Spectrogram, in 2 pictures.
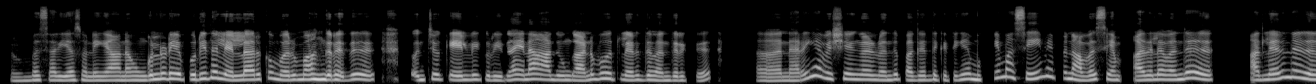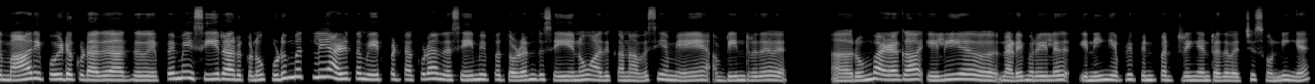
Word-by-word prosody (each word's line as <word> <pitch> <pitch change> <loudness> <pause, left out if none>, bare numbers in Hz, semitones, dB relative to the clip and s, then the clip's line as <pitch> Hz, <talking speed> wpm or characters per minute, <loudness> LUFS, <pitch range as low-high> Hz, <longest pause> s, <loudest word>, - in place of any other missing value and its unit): ரொம்ப 175 +4 -4
சரியா 195 0 0
சொன்னீங்க, 190 -1 -1
ஆனா 195 0 0
உங்களுடைய 245 +6 +3
புரிதல் 265 +4 +2
எல்லாருக்கும் 225 +4 +2
வருமாங்கறது 225 0 +4 0.5
கொஞ்சம் 220 +3 -2
கேள்விக்குறி 205 -1 +2
தான். 225 +2 +3
ஏன்னா 240 +2 +3
அது 215 - -2
உங்க 205 -2 0
அனுபவத்துல 230 -2 0
இருந்து 210 +1 -2
வந்திருக்கு. 185 -1 -4 0.6
அ - - -5 0.3
நெறய 250 - 0
விஷயங்கள் 230 -3 +1
வந்து 210 +4 -1
பகிர்ந்துக்கிட்டீங்க. 200 +2 -3
முக்கியமா 310 +10 -3
சேமிப்பின் 280 -1 0
அவசியம். 215 +1 0 0.2
அதுல 215 +3 +1
வந்து, 245 +6 +2 0.6
அதிலேருந்து 255 +10 +1 0.3
மாறி 250 +7 +3
போயிடக்கூடாது, 220 -4 +1
அது 195 +1 -3 0.2
எப்பயுமே 270 +8 0
சீரா 245 0 +2
இருக்கணும். 215 +1 -3
குடும்பத்திலயே 335 +6 0
அழுத்தம் 255 -1 +1
ஏற்பட்டா 225 0 -4
கூட 250 +2 -1
அந்த 220 - 0
சேமிப்ப 220 +1 -1
தொடர்ந்து 220 +5 0
செய்யணும். 195 +3 0
அதுக்கான 190 -1 -4
அவசியம் 205 +1 -2
ஏன் 200 +2 0
அப்படின்றது. 190 +1 -2 0.7
அ - - -2 0.2
ரொம்ப 220 +7 +1
அழகா, 220 +1 +2 0.2
எளிய 225 +5 +1 0.5
நடைமுறைல, 195 +2 0 0.4
நீங்க 215 +2 +1
எப்படி 230 +3 -4
பின்பற்றீங்கங்கறத 190 -3 -2
வச்சு 195 +7 -6
சொன்னீங்க. 180 +1 -2
215 Hz, 130 wpm, -22 LUFS, 195-240 Hz, 0.7 s, வருமாங்கறது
